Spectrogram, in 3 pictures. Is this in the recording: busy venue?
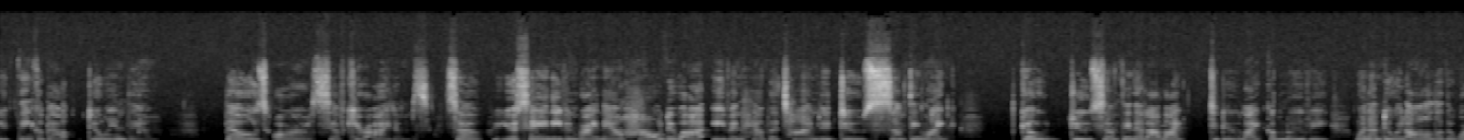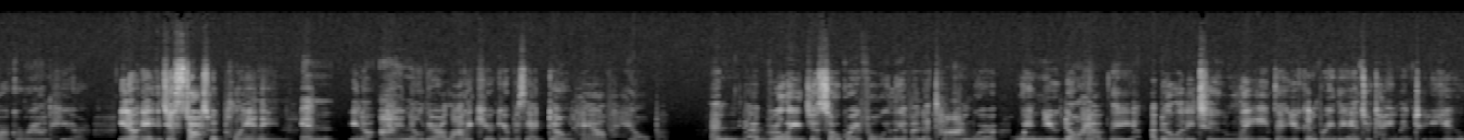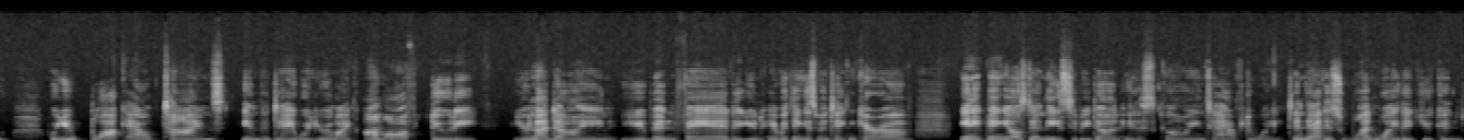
no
